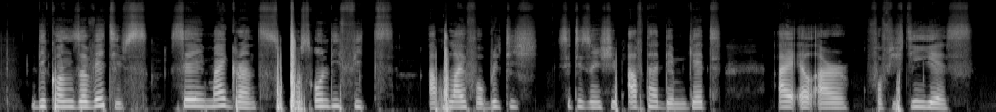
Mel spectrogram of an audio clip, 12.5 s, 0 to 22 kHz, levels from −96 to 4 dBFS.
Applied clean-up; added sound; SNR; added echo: none; none; none; none.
